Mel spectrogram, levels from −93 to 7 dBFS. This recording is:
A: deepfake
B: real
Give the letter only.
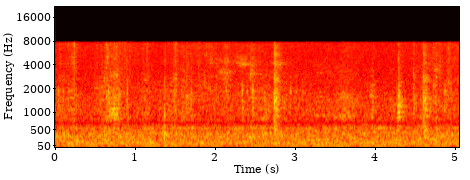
B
